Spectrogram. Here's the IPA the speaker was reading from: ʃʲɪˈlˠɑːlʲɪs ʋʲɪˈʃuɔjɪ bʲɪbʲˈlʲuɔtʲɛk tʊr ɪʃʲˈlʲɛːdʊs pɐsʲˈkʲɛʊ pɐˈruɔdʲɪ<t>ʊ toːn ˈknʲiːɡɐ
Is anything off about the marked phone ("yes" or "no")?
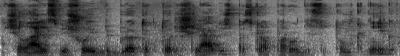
yes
